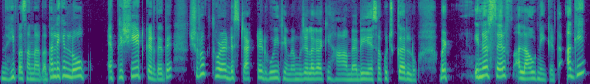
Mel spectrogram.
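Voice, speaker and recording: A young woman from northern India talks through her own experiences in a reflective, easygoing way. She switches between Hindi and English in the middle of her sentences. Her voice sits at a medium pitch and sounds dry and close to the mic. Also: expressive, brisk, darkish tone, no room sound. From Uttar Pradesh, India. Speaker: guest. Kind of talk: casual conversation.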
